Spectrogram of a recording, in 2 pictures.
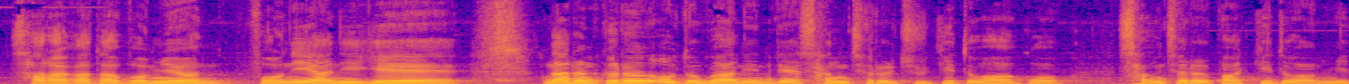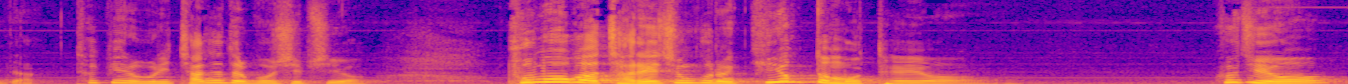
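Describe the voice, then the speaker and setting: A man's voice: high voice, mellow. A middle-aged man, a pastor, preaching a sermon in a church with earnest storytelling. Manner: earnest storytelling, acts out quoted voices. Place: church sanctuary.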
